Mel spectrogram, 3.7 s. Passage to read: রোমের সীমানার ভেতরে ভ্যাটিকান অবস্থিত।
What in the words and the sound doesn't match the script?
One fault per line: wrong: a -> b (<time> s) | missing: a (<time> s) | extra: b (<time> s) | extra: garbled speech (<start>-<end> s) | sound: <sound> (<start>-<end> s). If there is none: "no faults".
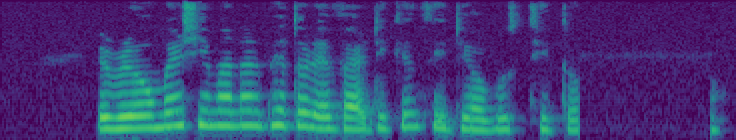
extra: সিটি (2.1 s)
